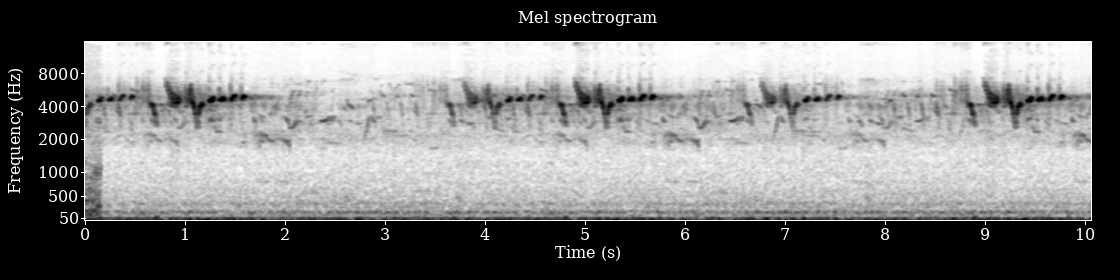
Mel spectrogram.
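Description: A songbird singing repeated short phrases, each a quick downward note followed by a fast trill, coming in clusters a few seconds apart, over a steady low hum.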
